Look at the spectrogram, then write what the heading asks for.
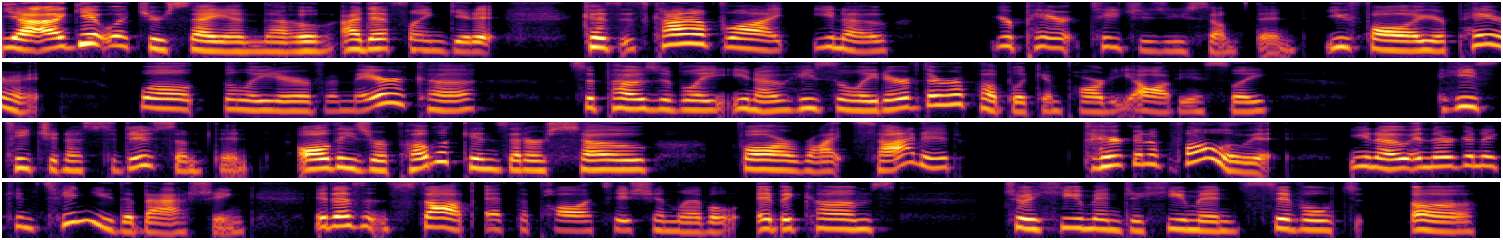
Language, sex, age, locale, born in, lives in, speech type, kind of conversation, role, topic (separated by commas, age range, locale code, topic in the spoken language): English, female, 20-24, en-US, United States, United States, conversation, unstructured, none, What is one way politics can bring people closer?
